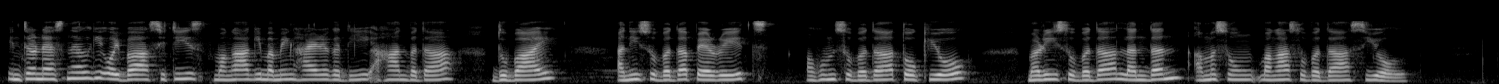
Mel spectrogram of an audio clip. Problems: background sounds at intervals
